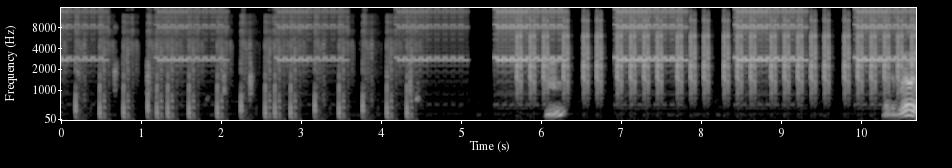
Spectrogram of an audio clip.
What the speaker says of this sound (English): The ring's coming from somewhere in here, sir.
